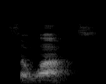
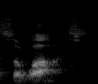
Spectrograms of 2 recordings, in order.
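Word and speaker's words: סוס: in the hebrew and horse in the hebrew would be pronounced as sawas all right i'm gonna write it out right here as well it'll be pronounced as sawas sawas in the april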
